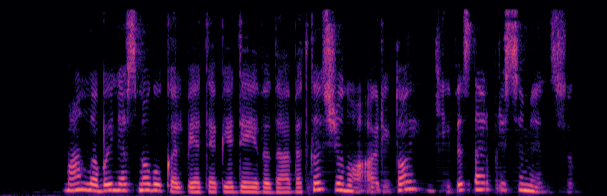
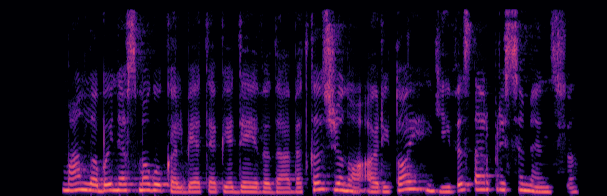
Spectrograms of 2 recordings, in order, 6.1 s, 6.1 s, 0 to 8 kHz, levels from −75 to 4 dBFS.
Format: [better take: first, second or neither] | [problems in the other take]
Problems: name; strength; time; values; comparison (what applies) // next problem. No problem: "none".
second | noise reduction (neural mask model DeepFilterNet 3)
